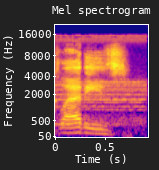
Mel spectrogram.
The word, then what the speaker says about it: Gladys: ] gary hey gladys don't leave me alone then hurry up it's pronounced gladdies gary clavis is running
